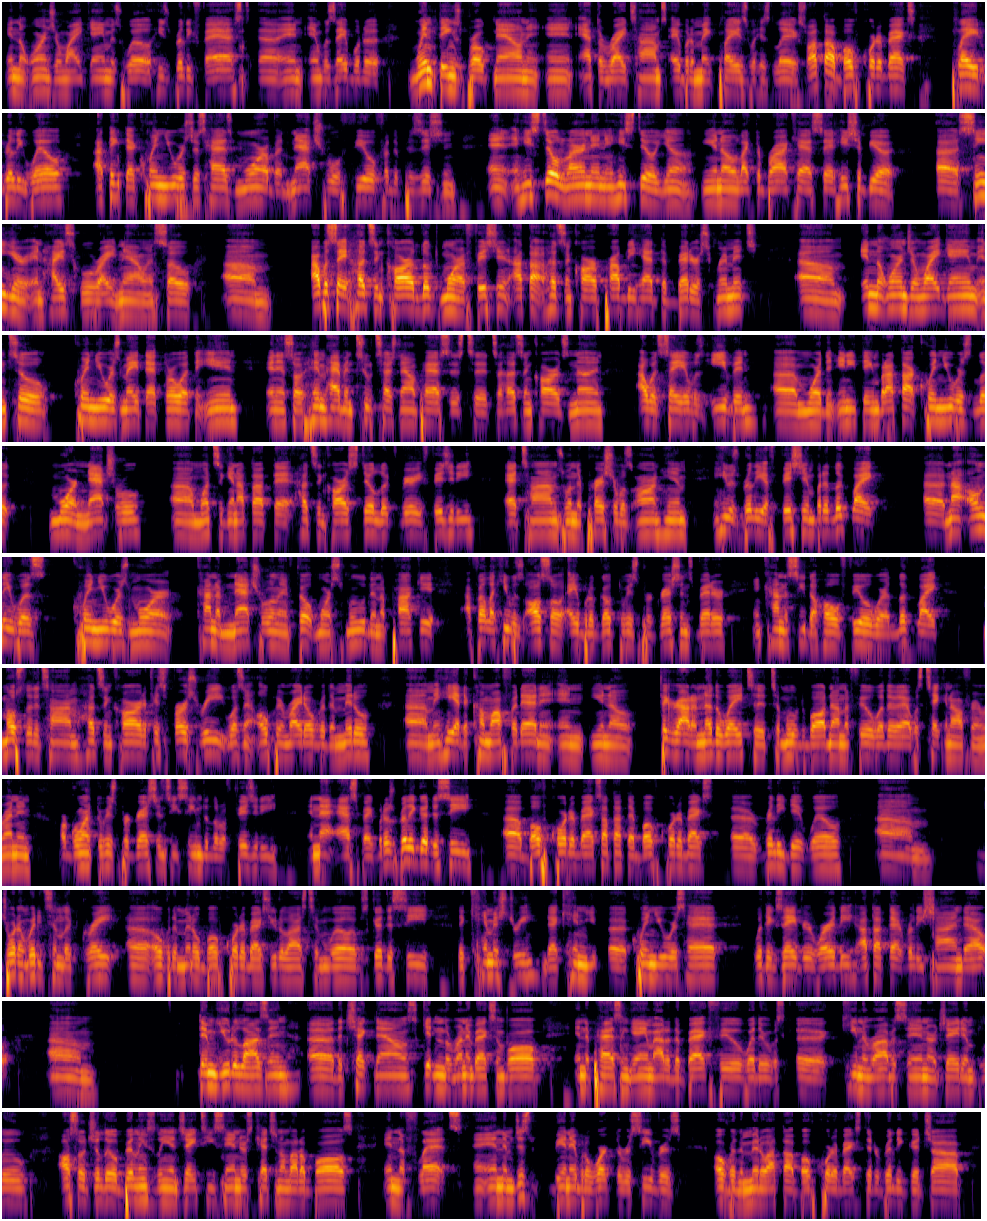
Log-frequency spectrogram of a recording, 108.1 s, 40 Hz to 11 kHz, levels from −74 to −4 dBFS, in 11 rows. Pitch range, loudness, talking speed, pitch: 105-120 Hz, -24 LUFS, 220 wpm, 110 Hz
